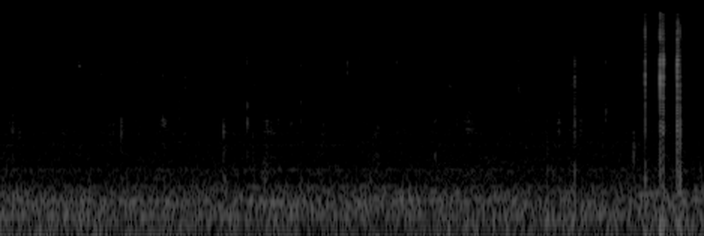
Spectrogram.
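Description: Close-miked chewing of Kabayaki San Taro, a chewy fish-paste sheet snack, with small wet clicks and crackles throughout. Near the end comes a short run of three or four sharp crackles as the sheet is pulled apart by hand.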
